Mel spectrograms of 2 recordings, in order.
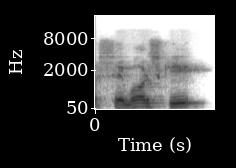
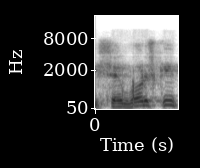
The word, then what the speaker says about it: Przeworski: El nombre se escribe raro, Adam, pero Przeworski, que empieza con PRZ, Przeworski, polaco que estudió en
